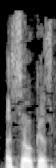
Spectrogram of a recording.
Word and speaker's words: Ahsoka: Ahsoka? – Mm-hmm. – Okay. – Yep. – Ahsoka's coming out.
